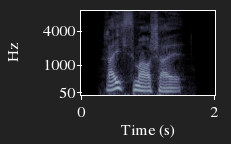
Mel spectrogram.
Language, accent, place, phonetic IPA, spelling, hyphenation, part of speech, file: German, Germany, Berlin, [ˈʁaɪ̯çsˌmaʁʃal], Reichsmarschall, Reichs‧mar‧schall, noun, De-Reichsmarschall.ogg
- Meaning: marshal of the realm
